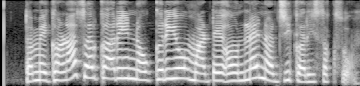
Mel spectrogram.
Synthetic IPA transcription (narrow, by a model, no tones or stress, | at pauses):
t̪əmeɡʱəɽ̃ãsəɾkaɾinɔkɾijomaʈeɔnlainəɾd͡ʒikəɾiʃəkʃo̰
